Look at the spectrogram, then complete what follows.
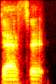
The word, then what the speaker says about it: desert: cakes or something but if you come across the spelling like this with only one s instead of two the pronunciation will be desert and this means gurun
